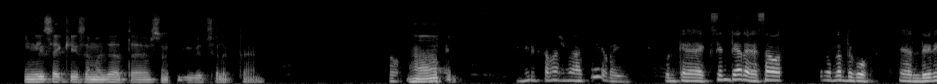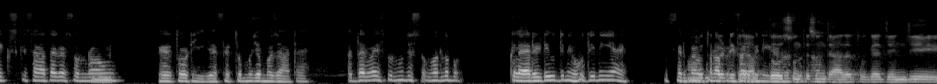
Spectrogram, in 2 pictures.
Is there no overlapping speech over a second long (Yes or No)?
No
